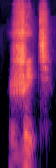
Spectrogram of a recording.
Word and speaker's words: жить: Now, this first ж, it's a very strong ж. Жить. Жить.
